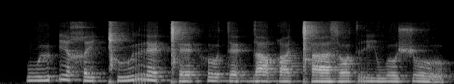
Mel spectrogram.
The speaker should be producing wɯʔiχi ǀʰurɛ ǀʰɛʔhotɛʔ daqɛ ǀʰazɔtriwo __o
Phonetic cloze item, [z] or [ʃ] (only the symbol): ʃ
